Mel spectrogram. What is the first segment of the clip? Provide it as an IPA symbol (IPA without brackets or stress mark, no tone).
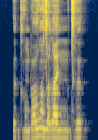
ɵ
